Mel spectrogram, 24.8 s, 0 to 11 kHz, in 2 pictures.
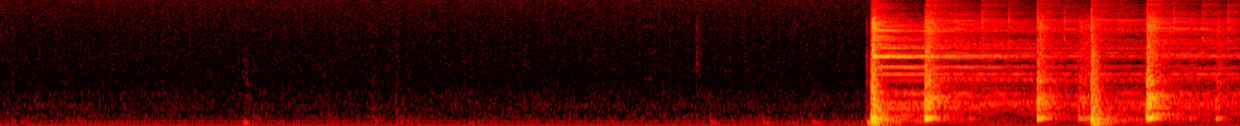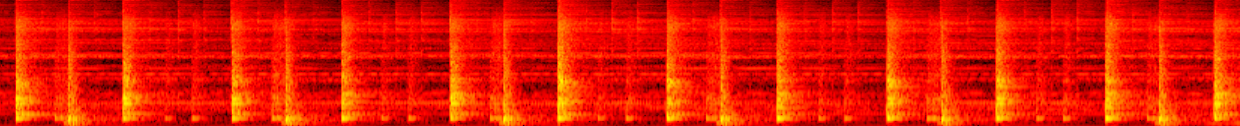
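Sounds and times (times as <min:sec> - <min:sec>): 
simple soft funk ride cymbal pattern, acoustic: 0:08.7 - 0:24.7.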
